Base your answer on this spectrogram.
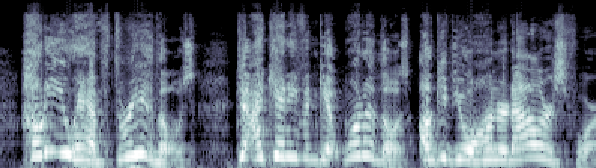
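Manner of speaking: very high, loud, shrill yelling. Retelling a lady confronting mom in a store: imitating a lady yelling. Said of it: "starts yelling at her and going".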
